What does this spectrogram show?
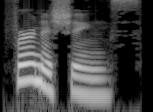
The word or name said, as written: furnishings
